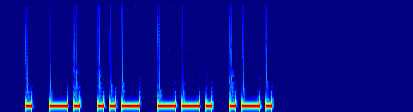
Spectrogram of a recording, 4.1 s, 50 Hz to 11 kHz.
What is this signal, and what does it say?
Morse code, heard as a keyed tone, about 20 wpm, 700 Hz. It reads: ENUGR
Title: Code Groups - 5 Letters - 20wpm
